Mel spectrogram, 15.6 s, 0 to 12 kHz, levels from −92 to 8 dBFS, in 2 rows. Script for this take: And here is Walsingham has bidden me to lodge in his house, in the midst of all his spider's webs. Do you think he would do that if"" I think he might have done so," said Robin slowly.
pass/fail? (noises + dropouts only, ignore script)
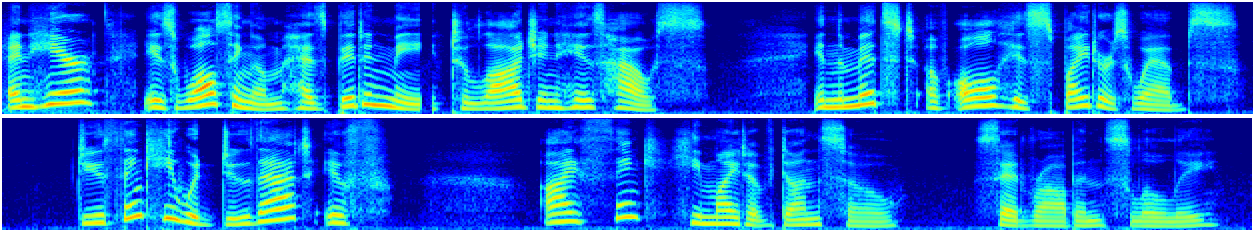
fail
